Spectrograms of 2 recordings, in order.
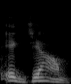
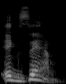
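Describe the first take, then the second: First: The middle sounds like a j sound. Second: The middle sounds like a z sound. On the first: The speaker calls it wrong. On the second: The speaker calls it right.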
